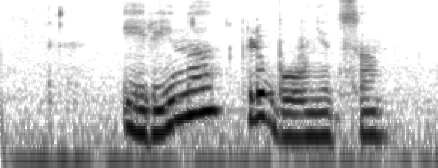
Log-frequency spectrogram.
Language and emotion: Russian, neutral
